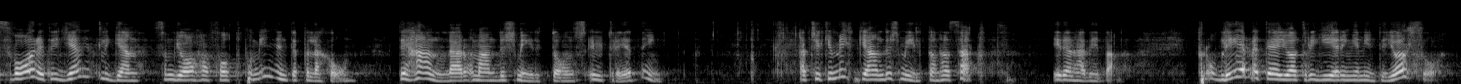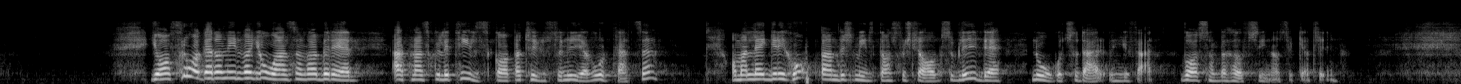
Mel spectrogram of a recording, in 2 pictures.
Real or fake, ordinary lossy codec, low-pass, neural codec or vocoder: fake; none; none; codec, 16 kHz, 4.8 kbps, FACodec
